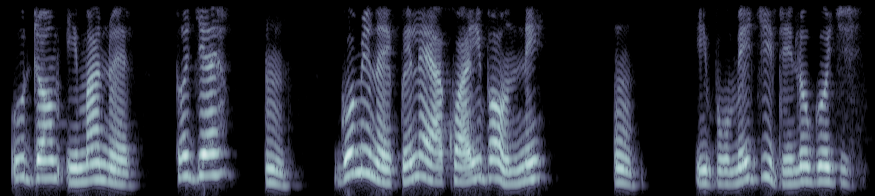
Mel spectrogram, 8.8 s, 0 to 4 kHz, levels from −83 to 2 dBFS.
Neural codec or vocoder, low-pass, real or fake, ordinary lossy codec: none; 3.6 kHz; real; none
